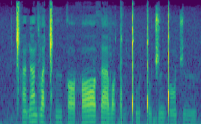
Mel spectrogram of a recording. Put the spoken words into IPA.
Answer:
ǁʰãɗãdva ǁʰɯːkɒːhɒː θa vɒɡ͡ǃuǃʼu ǃud͡ʒɯ ŋ͡ǃɔ̃ t͡ʃɯː

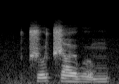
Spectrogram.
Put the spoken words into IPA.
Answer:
t͡ʃʊt͡ʃaə̯wʊm

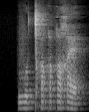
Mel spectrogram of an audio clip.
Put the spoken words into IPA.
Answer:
vo ǀʰɔqyqɔχæ

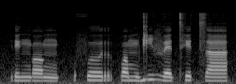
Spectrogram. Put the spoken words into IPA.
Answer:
ɾɪ˨ŋɔ˨ŋ | foː˨rpɔ˨mɡi˦ vɛ˨tʰɪ˦t͡sa˦

